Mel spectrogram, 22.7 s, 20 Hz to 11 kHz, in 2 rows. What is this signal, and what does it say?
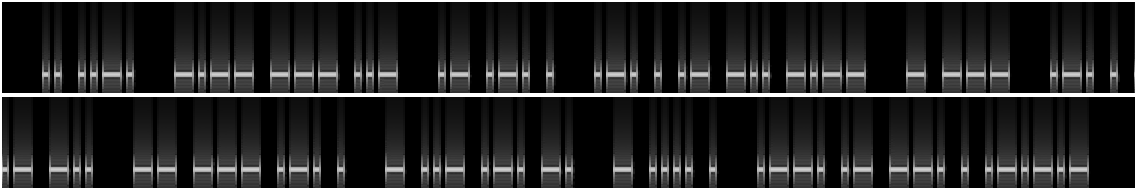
Morse code, heard as a keyed tone, about 21 wpm, 700 Hz. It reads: IF YOU ARE READY TO READ MORE TURN THE PAGE.
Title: Sentences with 6-Word Phrases - Spoken Beginning - 20wpm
